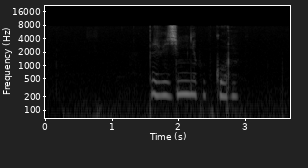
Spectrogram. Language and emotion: Russian, neutral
